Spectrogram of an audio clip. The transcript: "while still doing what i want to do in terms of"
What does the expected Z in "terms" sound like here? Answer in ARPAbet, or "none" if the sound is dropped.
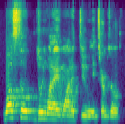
Z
